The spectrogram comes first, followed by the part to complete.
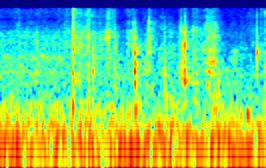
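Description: Faint crinkling of a small cardboard product box being opened and handled, with a few light clicks and ticks scattered through it.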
